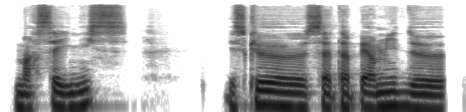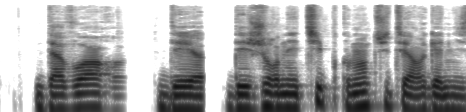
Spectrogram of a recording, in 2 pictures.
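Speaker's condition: No condition

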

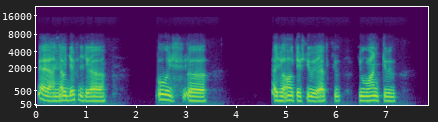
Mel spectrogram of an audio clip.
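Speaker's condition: Spinal muscular atrophy type 2; neuromuscular

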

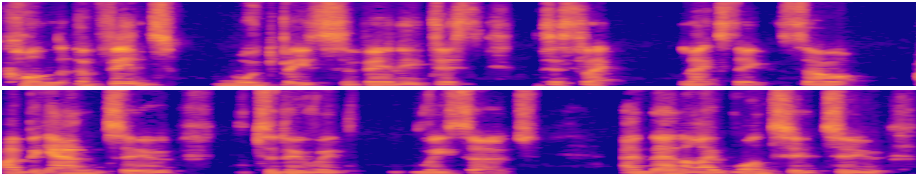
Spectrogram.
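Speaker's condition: Stammer; possibly linked to hearing difficulties from illness in first 3 or 4 years, affecting language; repeated sounds, prolonged sounds

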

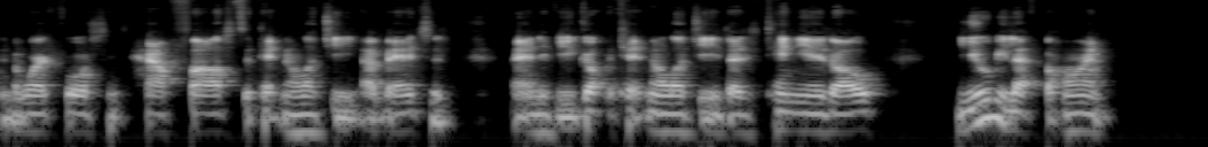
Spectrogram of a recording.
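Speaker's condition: Profound deafness, congenital, severe profound hearing loss; profound deafness since birth, cochlear implant in worse ear

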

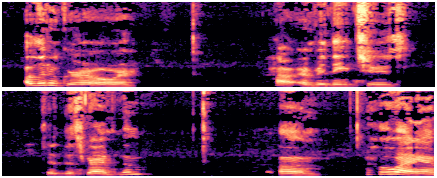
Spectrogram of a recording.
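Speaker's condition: Cerebral palsy; diagnosed at 9 months after delayed development, attended early intervention therapy; age 28, needs help with most daily living activities

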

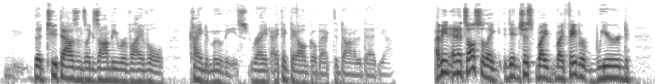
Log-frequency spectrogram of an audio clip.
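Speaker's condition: No condition

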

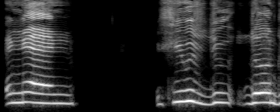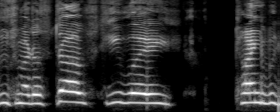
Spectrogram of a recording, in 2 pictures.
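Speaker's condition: Cerebral palsy; speech primarily affected

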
